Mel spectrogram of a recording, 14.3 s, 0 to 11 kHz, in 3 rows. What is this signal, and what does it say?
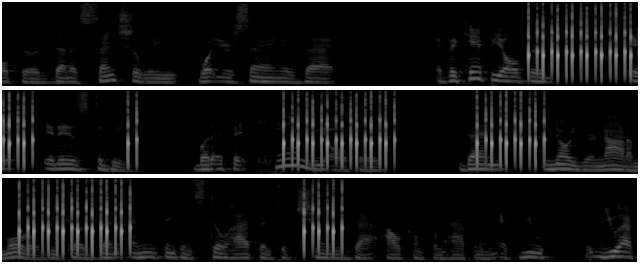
Pulse dialling, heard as clicks on a phone line, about 9 pulses a second, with speech in English. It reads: 0 1 8 5 8 3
